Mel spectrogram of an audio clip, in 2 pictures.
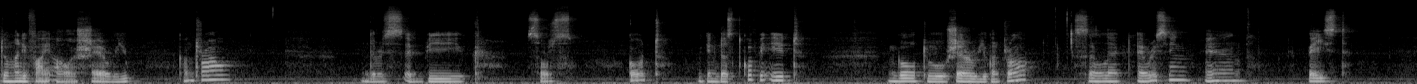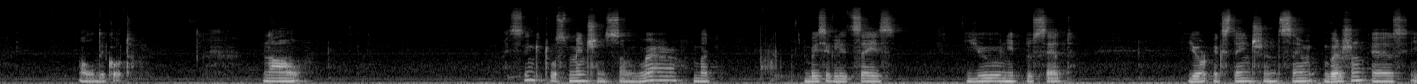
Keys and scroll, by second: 7.6 super+Tab, 10.6 super+a, 12.4 super+v, 17.7 super+Tab, 21.8 super+Tab.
